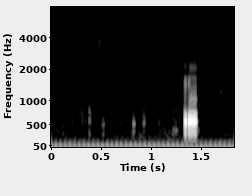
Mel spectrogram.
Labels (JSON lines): {"label": "biophony, knock croak", "recorder": "SoundTrap 300"}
